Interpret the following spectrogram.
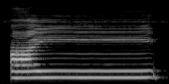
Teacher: حمزہ یا زبر آئی، اس میں نون کی غنے کی ہلکی سی آواز محسوس ہے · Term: غنہ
